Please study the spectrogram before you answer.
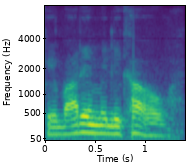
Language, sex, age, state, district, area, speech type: Urdu, male, 60+, Delhi, South Delhi, urban, spontaneous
